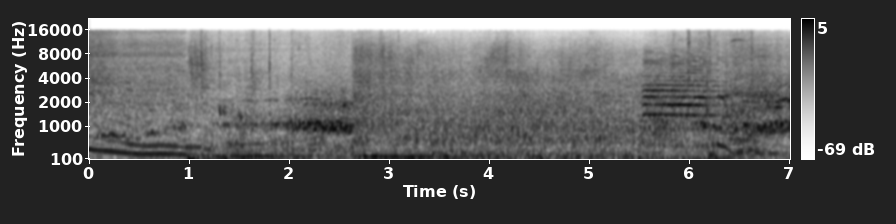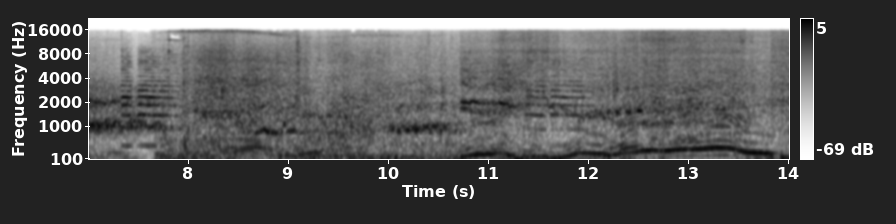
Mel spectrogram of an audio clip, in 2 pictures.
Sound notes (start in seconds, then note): 1.7 tires screeching; 5.4 honking; 7.6 tires screeching; 11.0 honking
